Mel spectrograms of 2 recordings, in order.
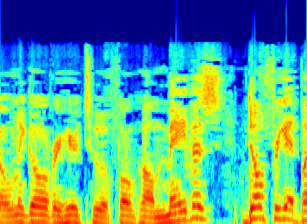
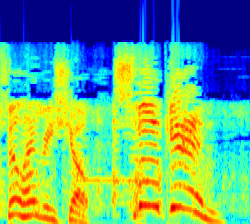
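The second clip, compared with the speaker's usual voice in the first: angry, much higher; 11 semitones higher than usual. Coaching another person how to say the show line; angry. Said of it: "Now do it angry".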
